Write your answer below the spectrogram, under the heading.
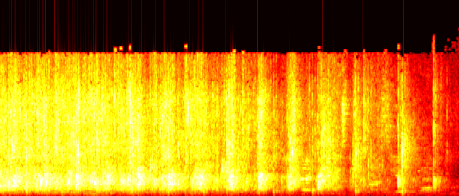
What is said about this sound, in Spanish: Dale otro aplauso al que reina.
